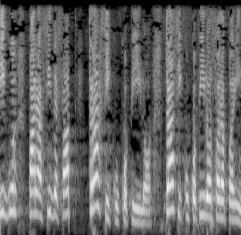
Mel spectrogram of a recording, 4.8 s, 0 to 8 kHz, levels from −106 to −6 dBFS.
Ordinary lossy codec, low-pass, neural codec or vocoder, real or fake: none; 7.2 kHz; none; real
